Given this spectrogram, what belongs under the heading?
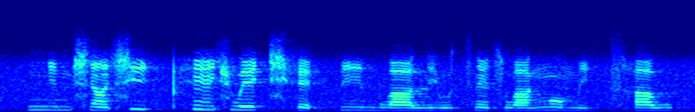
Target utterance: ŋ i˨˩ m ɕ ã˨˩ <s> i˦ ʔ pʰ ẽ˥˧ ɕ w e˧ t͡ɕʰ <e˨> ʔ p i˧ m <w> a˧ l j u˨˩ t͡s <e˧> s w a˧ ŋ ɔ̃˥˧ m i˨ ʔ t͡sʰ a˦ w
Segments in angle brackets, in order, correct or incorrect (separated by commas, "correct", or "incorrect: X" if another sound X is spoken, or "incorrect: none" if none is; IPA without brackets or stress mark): incorrect: ɕ, correct, correct, incorrect: ẽ˧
